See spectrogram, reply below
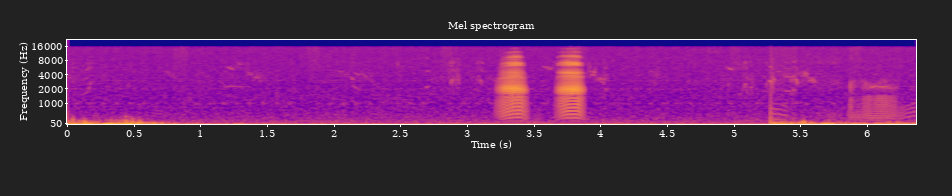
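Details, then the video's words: An Australian raven (described as a Little Raven) on a trail camera at Mannum, South Australia, gives two short, nasal, creaking notes, then a fainter third. It fluffs its head feathers and ruffles its throat hackles as it calls. Low thumps and rustling are heard. "Australian Raven Making Creaking Sounds"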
